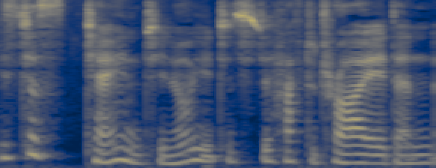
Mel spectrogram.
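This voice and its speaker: A woman speaks with a very deep, low pitch, vocal fry and a non-native accent. Her intonation is lively. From Czech Republic. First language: Czech. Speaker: personal brand strategist and photographer. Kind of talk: podcast interview.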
